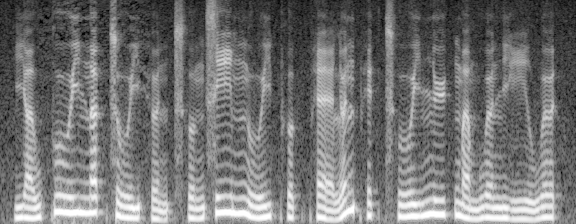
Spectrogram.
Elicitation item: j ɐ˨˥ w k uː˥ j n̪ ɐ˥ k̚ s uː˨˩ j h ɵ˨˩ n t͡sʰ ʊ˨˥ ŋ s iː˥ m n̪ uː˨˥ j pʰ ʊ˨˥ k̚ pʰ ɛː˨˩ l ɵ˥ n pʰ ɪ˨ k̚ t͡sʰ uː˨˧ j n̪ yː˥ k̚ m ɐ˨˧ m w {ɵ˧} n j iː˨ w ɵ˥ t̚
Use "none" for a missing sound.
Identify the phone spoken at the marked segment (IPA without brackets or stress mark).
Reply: ɵ˧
